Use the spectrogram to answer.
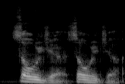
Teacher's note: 드 플러스 이도 G로 되는 것도 역시 한국어와 똑같습니다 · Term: 국외음화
